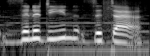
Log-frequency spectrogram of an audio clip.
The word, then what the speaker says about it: Zinedine Zidane: His name is pronounced, for the record, Zinedine Zidane. Zinedine Zidane? In general, you leave off the last vowel.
